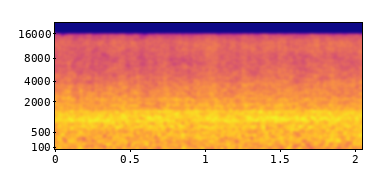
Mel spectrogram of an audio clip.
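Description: Steady, loud rush of wind and road noise from a car driving at highway speed.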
